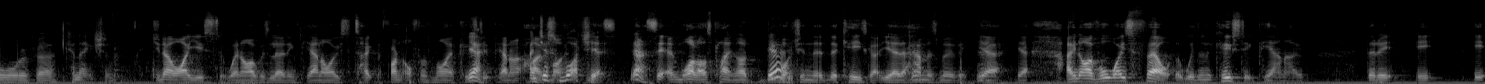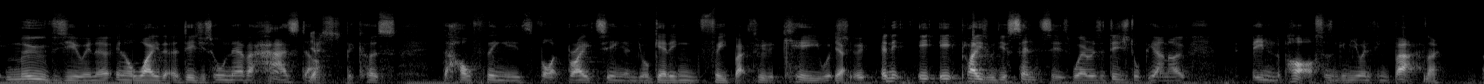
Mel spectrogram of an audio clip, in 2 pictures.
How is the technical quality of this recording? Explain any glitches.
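The recording has one recurring fault: periodic USB or driver dropouts. From 0.18 s to 28.2 s, a short gap of silence of around 10 ms recurs every 2.0 s, about fifteen times in all. A background process is stalling the USB bus or audio driver on a fixed schedule, so each stall drops a brief slice of audio. The result is a steady, evenly spaced tick or pop, audible only while sound is present.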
